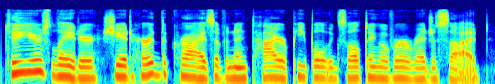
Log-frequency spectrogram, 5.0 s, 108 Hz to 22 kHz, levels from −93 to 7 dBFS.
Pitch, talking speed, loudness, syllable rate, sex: 170 Hz, 195 wpm, -18 LUFS, 5.5 syllables/s, female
